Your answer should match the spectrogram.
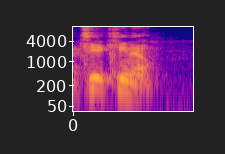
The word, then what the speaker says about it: Giacchino: Yeah, Giacchino.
